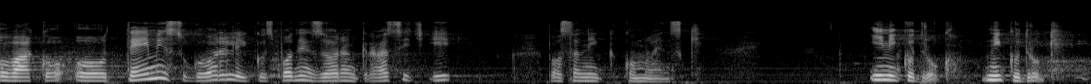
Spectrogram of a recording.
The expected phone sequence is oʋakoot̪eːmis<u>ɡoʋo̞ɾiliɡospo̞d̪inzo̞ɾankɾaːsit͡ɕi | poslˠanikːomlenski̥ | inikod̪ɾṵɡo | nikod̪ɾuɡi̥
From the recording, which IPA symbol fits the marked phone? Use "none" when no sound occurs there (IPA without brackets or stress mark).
u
